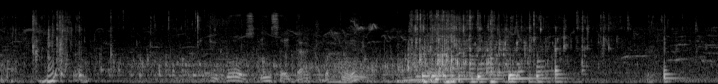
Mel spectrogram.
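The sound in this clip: Biogas slurry mixture draining from a pulled plug into a barrel: faint, continuous liquid running and trickling, with a few drips, heard under people talking.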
